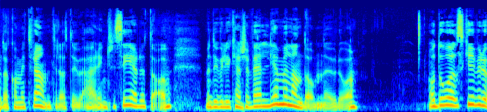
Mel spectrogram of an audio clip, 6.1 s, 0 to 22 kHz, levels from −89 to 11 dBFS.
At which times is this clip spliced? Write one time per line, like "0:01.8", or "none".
none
